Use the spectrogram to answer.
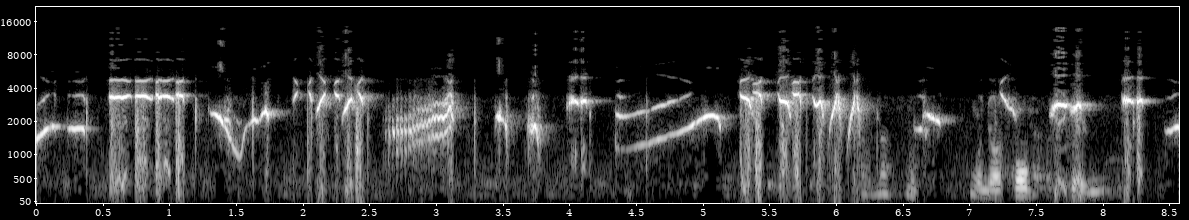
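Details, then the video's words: Caged champion oriental magpie-robin, a competition singing bird in Indonesia, in full song: fast varied phrases of clear rising and falling whistles mixed with harsh rattling notes and sharp clicks, delivered almost without pause. "KACER JUARA BUKAN JAGOAN KANDANG"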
